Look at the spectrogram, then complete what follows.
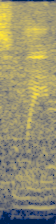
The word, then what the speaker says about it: Saleen: Yeah, for for those again I'm Steve Seline. It's S A L E N. You pronounce it as Seline like in gasoline.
